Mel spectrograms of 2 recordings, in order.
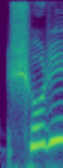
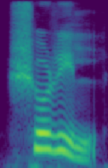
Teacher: যেমন শরীর শব্দটি আমরা কথায় অনেক সময় বলি শরীল, একটা র বদলে ল হয়ে গেল। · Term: বিষমীভবন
